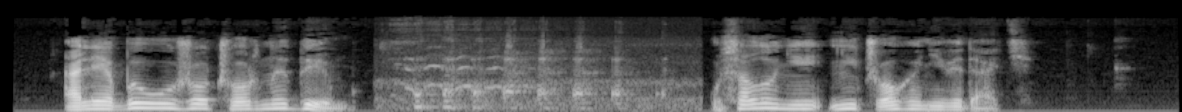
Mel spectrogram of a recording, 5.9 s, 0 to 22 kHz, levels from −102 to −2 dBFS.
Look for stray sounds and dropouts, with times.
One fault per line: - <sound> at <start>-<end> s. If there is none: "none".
- laugh at 1.9-3.4 s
